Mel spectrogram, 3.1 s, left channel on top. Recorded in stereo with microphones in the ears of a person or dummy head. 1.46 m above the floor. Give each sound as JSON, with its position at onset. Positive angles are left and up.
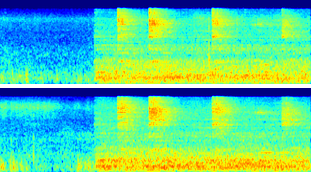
{"t": 0.9, "sound": "knocking", "side_deg": 30, "distance_m": 1.9}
